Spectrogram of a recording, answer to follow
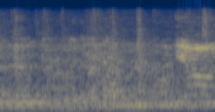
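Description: Live acoustic blues: two acoustic guitars strumming and picking a steady groove.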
